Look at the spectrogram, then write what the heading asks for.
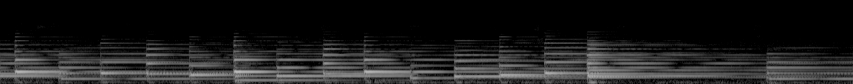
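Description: Background music: a solo piano playing a slow melody, a new note or chord about every half second, each one dying away, with longer held notes near the end.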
